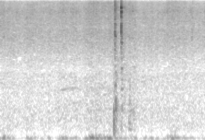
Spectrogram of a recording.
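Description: Metal clinks as a lid is picked up.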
